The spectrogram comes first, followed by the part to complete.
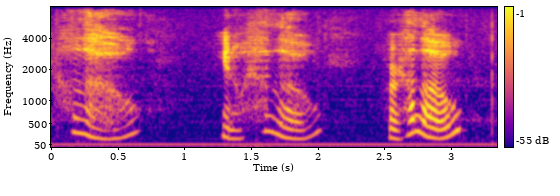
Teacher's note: it's like you're really breathy kind of voice that you would use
